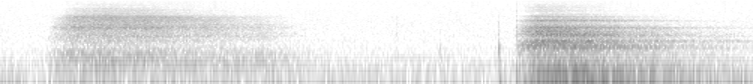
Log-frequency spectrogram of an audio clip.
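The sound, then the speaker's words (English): Slow, deep breaths during a guided meditation: two long, airy breaths, each lasting about two seconds, separated by a quiet pause with a faint click, the second breath slightly louder and fuller. No voices. “let go of all the air. Let's do two more breaths together. One more breath.”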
